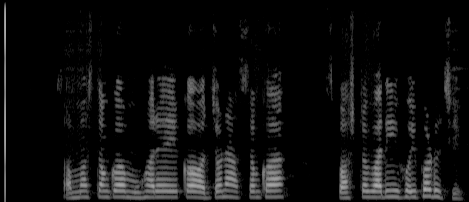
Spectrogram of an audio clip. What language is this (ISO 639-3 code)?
ori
